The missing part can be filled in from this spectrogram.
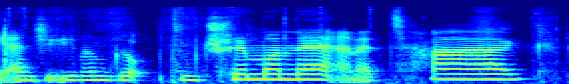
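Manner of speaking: ordinary talk, nothing marked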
